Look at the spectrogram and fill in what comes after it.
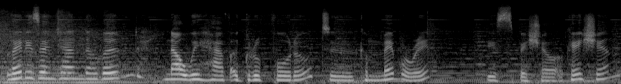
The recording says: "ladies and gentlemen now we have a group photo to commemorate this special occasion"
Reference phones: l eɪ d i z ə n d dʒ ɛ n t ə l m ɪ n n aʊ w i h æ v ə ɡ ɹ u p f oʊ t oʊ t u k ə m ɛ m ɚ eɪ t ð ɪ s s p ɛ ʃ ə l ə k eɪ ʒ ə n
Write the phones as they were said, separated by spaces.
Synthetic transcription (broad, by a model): l eɪ d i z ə n dʒ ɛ n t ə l ɪ n n aʊ w i h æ v ə ɡ ɹ u p f oʊ t oʊ t u k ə m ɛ m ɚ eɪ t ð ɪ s s p ɛ ʃ ə l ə k eɪ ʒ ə n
